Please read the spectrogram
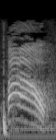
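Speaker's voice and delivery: high, exclaimed bang noise; imitated gunshot. Bartender shoots the dog in the foot, imitated gunshot. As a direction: pop it out like a pistol shot.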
